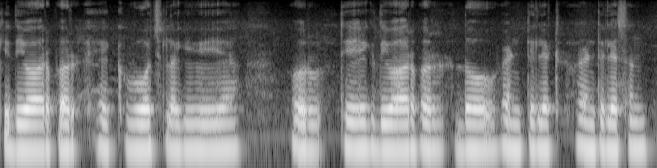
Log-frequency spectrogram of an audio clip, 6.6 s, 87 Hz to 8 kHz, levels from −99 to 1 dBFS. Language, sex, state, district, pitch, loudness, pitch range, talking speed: Hindi, male, Uttar Pradesh, Saharanpur, 145 Hz, -16 LUFS, 140-150 Hz, 135 wpm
